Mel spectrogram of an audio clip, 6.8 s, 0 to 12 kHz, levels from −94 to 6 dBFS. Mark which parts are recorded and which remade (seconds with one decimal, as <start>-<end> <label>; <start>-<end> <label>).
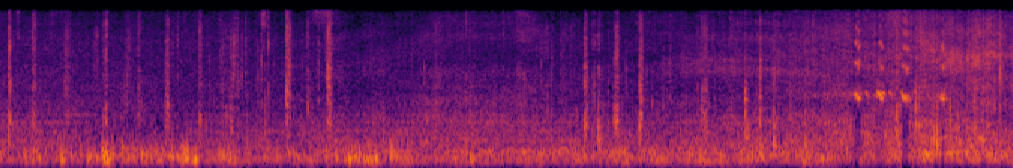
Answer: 0.0-6.8 recorded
